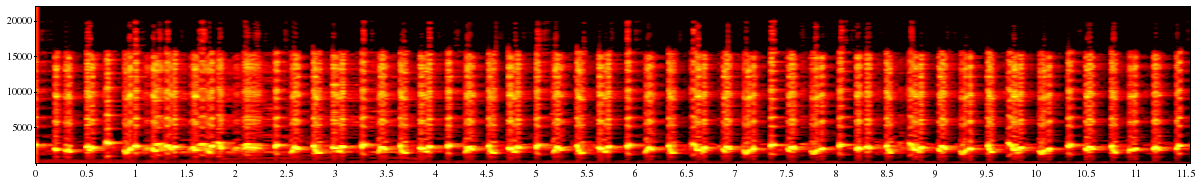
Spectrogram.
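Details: Sooty-headed bulbul delivering a long 'ropel' song, used to train beginner captive birds: a sustained, fast string of loud whistled notes, about four per second, holding a fairly even pitch throughout.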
